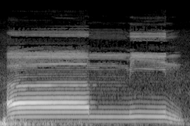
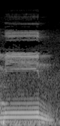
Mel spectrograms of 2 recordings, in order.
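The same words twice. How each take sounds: First: The m sound is doubled and held. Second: The vowels are kept short. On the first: Those heading toward somewhere. "kalau kita melakukan tasydid" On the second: O Allah, answer our prayer. "dibaca dengan pendek"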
